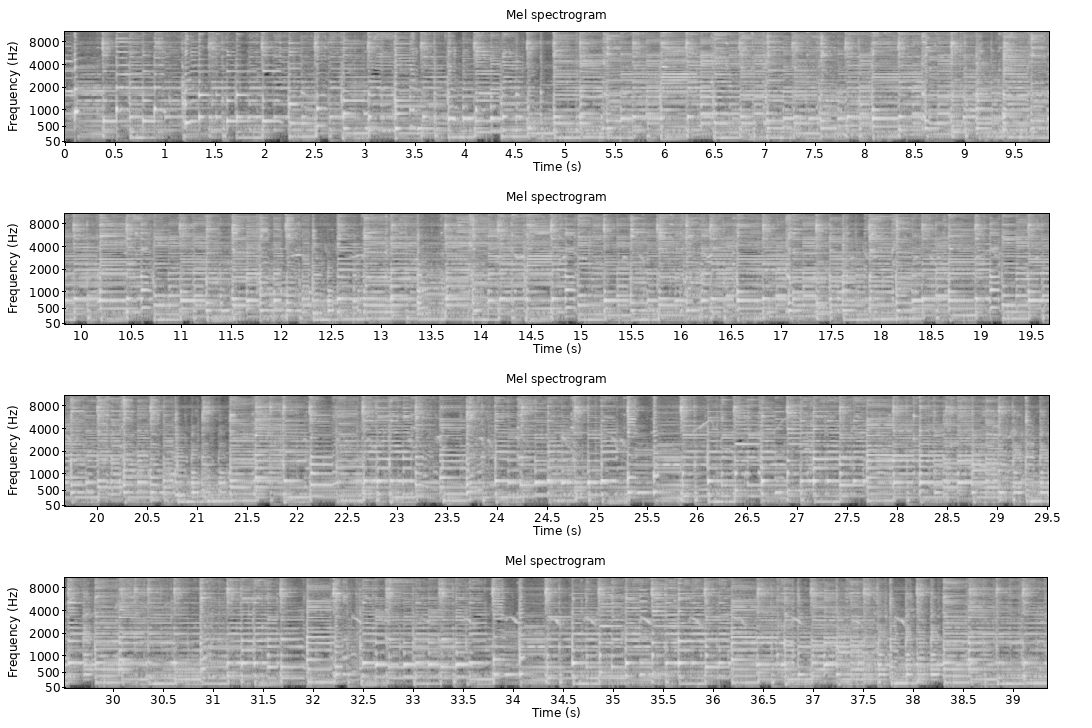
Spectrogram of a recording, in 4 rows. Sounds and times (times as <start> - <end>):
Banjo: 0.0 - 39.3
Bluegrass: 0.0 - 39.3
Bowed string instrument: 0.0 - 39.3.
